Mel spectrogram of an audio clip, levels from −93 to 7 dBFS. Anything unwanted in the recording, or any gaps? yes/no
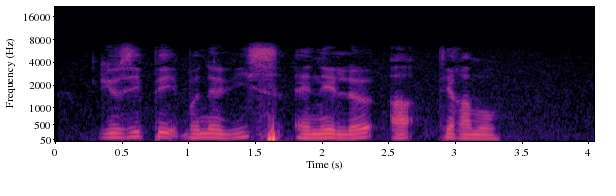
no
